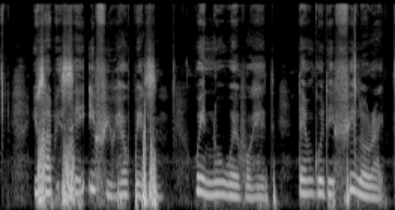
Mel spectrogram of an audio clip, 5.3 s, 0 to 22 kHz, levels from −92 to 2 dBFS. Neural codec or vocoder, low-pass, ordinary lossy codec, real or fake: none; none; none; real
